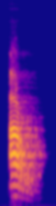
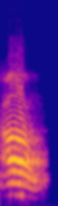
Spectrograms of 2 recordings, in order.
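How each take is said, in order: First: The consonant is a trilled r. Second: The consonant has no trill, like an l. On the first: The speaker calls it right. "ro itu tetap bergetar" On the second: The speaker calls it wrong. "Nggak ada getarannya juga salah"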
